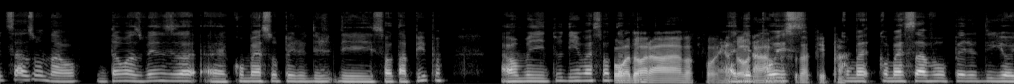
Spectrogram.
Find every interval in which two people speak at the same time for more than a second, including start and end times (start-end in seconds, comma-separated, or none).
7.2-8.5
